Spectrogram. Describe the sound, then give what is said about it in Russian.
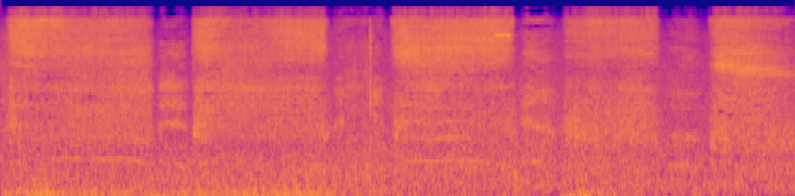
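Someone blows hard and steadily into the sails of a toy boat in a bathtub, making a loud rushing hiss in long gusts, about four or five of them, separated by short pauses for breath. “Дим Димыч изо всех сил стал дуть в паруса игрушечного кораблика.”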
